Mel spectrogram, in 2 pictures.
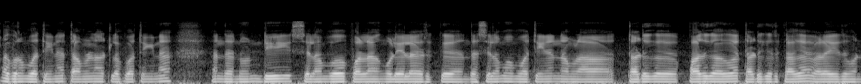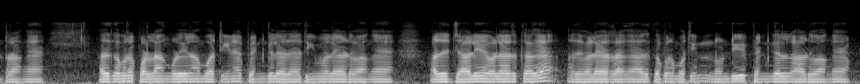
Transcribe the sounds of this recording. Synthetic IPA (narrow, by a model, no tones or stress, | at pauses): ɐpːɯɾɐ̃mpaːɾt̪iːŋɡɐnːaːt̪ɐmɪɻnaːʈːɪlɐpaːɾt̪iːŋɡɐnːaːɐnd̪ɐnʊɳɖisɪlɐmbɐpɐɭːaːŋɡɯɭɪjɐlãːɪɾɯkːɯɐnd̪ɐsɪlɐmbɐpaːɾt̪ːiːŋɡɐnːaːnɐmːɐɭt̪ɐɽɯɣɐpaːðɯɣaːɣɐʋat̪ɐɽɯkɣɐðɯkːaːɣɐʋɛɭɐɛðɯpɐɳɖɾaːŋɡɐ | ɐðɯkːɐpːɯɾɐ̃pɐɭːaːŋɡɯɭɪjɐlãːpaːɾt̪iːŋɡɐnːaːpɛnɡɐɭɐðɯɐðɪɣɐmaːlɐjaːɽɯʋaːŋɡɐ | ɐðɯd͡ʒaːlɪjaʋɛɭɐjɐɾɯkːaːɣɐɐðɯʋɛɭɐjaːɽɾaːŋɡɐːðɯkːɐpːɯɾɐ̃mpaːt̪iŋɡɐnːaːnʊɳɖɪjpɛnɡɐɭaːɽɯʋaːŋɡɐ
